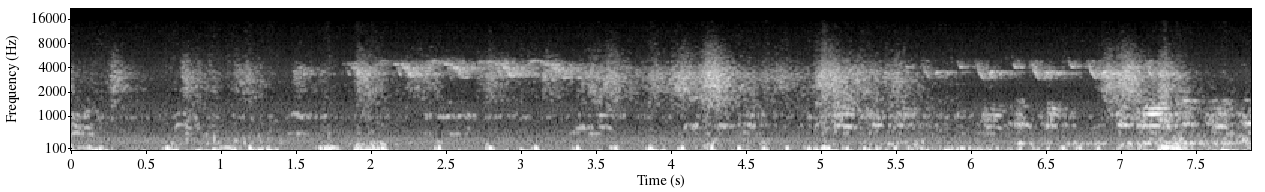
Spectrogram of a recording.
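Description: Faint songbirds chirping and trilling in the woods, with high calls repeating through the stretch, over a low rumbling background.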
